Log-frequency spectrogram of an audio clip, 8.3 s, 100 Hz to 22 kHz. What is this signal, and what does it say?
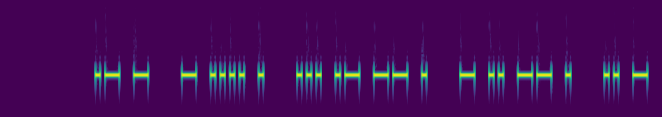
Morse code, heard as a keyed tone, about 20 wpm, 700 Hz. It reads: AT THE SAME TIME IT
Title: Sentences with 3-Word Phrases - 20wpm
